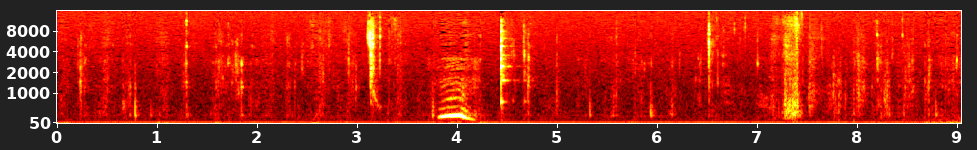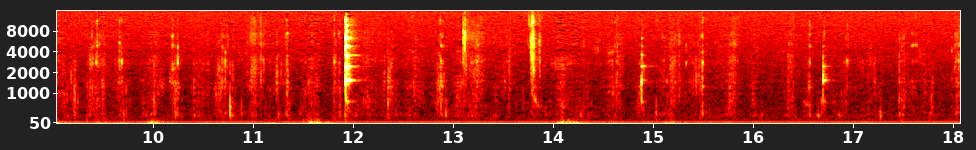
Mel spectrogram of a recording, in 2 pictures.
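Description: A spoon scrapes and clinks against a ceramic bowl.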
